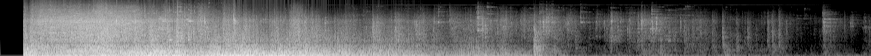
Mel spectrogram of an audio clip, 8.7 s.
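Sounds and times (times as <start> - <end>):
explosion: 0.2 - 5.6.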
